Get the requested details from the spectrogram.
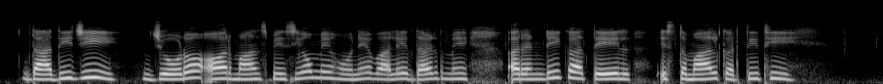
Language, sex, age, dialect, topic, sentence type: Hindi, female, 51-55, Garhwali, agriculture, statement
